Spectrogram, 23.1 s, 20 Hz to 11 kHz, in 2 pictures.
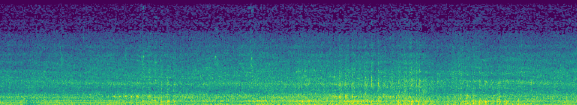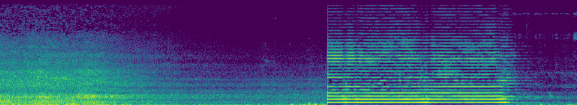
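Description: Indian Railways passenger coaches rolling past close by, wheels clattering over the rail joints; the noise fades as the train moves away. Then, about 18 seconds in, an electric locomotive's horn sounds one loud, steady blast of about three and a half seconds that stops abruptly.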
